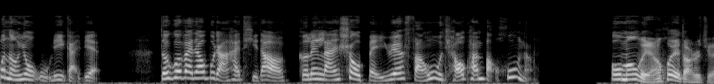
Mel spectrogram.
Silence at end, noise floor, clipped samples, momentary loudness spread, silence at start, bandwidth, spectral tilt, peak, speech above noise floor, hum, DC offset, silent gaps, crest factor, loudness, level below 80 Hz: 0 s; -43 dBFS; under 0.1%; 9 LU; 0 s; 10.5 kHz; -5 dB/octave; -6 dBFS; 24 dB; none; under 0.1%; 5.91-5.96 s; 14 dB; -20 LUFS; -52 dBFS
